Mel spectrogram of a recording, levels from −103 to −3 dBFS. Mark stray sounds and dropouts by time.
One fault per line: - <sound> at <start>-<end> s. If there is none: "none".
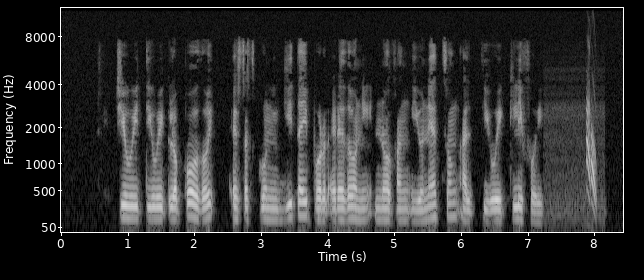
- chirp at 7.9-8.0 s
